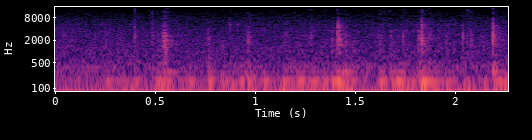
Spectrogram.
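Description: Long, pointed blue acrylic nails on both hands scratch the flat face of a solid white oval bar of soap. Short, bright, crisp scratching ticks repeat over a steady low hum.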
